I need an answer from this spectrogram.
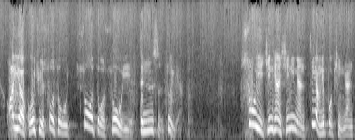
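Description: A man preaching a personal testimony, telling his story vividly and swinging between hushed and raised passages. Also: high-pitched, slight background noise, low-quality recording. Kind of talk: testimony sermon.

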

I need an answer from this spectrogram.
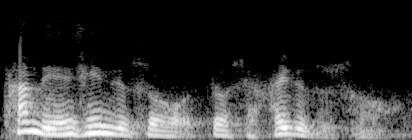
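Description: An older man from Fuzhou delivers a sermon, his rambling stories drifting into quiet endings. His voice is rough and gravelly, with a heavily husky edge, and it sits a little high for a man. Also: sing-song, fast talker, phone-quality sound. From Fuzhou, China. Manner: storytelling, rambling, trailing off softly at phrase ends. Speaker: preacher.

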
